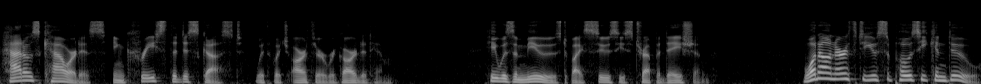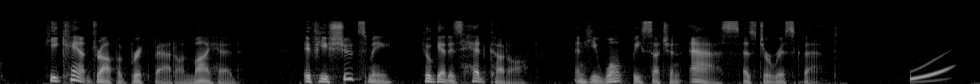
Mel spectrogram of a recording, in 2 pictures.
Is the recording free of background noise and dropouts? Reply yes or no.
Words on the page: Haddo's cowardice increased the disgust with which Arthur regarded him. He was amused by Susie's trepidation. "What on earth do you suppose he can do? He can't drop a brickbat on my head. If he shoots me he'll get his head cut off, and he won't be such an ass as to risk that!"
no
